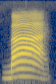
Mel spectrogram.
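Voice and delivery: मैट drawn out with a long vowel and falling tone; pronunciation demo. Shown as a demonstration. Teacher shows the class how to say मैट, pronunciation demo. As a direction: stretch the vowel of मैट, clearly. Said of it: "इसको हम कैसे pronounce करेंगे?".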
